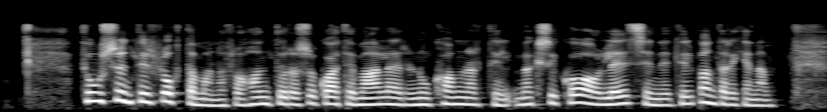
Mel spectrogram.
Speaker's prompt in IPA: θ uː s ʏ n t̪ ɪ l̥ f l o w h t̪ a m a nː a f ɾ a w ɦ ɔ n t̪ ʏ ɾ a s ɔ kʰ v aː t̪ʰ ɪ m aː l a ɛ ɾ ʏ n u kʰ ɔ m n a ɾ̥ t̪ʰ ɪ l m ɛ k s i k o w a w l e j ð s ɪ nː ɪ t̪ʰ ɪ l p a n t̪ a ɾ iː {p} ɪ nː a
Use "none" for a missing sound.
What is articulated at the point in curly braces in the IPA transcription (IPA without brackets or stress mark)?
c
